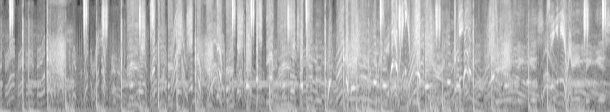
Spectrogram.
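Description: Hip-hop instrumental beat with DJ turntable scratching over it: short swooping scratched sounds on top of deep kick drums and hi-hats.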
